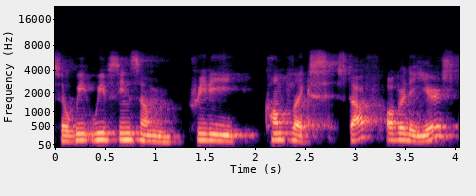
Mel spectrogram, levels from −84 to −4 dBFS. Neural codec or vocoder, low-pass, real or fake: codec, 24 kHz, 3.1 kbps, DualCodec; 7.2 kHz; fake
